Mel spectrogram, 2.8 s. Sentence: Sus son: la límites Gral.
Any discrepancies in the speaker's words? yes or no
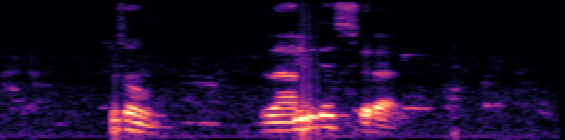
no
